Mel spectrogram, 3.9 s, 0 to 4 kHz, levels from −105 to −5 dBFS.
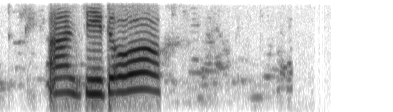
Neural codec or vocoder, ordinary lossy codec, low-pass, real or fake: none; none; 3.6 kHz; real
